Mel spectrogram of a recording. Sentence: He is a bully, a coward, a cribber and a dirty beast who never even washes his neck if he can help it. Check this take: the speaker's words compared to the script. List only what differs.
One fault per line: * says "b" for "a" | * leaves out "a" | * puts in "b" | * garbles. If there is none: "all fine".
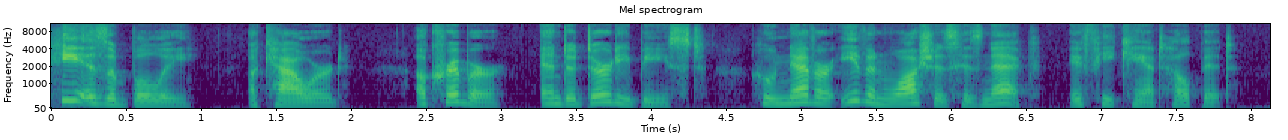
* says "can't" for "can"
